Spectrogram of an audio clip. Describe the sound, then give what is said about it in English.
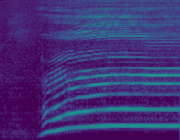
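A civil defense siren winds up from a low growl into a loud, steady wail that holds at full pitch, heard alone with no voices. “So if you lived in London during World War II, at any moment, a siren could go off, like the one that we all listen to.”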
